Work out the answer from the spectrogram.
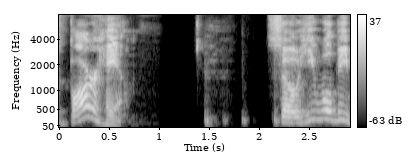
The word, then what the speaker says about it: Barham: of his last name, I think we've all been saying Barham. We found out on Friday that he prefers Barham. So he will be Barham from this point forward as long as I can remember that.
